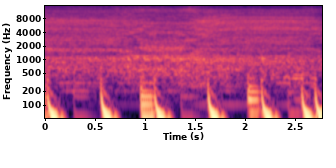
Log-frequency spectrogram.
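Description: Loud, steady whoosh of a Flex hair dryer on its lowest setting with a diffuser attached, airflow close up and broken by rhythmic low thumps as it is moved about.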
